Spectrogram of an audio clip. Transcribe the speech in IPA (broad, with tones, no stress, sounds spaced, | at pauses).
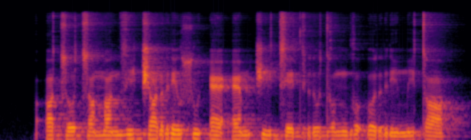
ʔ ɒ˧ d͡z o˩˧ d͡z ɒ˩˧ m ɒ˧ n z i˥ d͡ʒ ɒ˧˥ r e˥ sʷ i˥ ʔ æ˩˧ ʔ æ˧˥ m t͡ʃ i˩˧ d͡z e˩˧ d r u˧ d o˧˥ ŋ ɡ o˥ ʔ o˩ r i˩ m i˥ d ɒ˩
